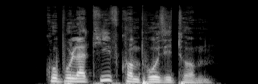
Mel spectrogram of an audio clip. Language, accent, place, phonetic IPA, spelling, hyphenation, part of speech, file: German, Germany, Berlin, [kopulaˈtiːfkɔmˌpoːzitʊm], Kopulativkompositum, Ko‧pu‧la‧tiv‧kom‧po‧si‧tum, noun, De-Kopulativkompositum.ogg
- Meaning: dvandva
